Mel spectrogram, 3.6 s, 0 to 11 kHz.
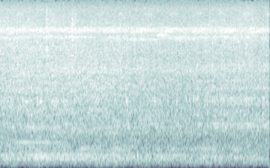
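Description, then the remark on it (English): Low, steady thunder rumbles on without pause from thunderstorm cells to the south along the I-40 corridor. It is a soft, even roar with no sharp cracks and a broad hiss above it. No one speaks. “So we're getting a little thunder.”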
